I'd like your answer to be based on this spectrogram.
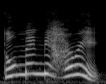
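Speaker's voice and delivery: whiny, drawn-out protest; a mock irritated friend pleading, very high and slow; annoyed reply. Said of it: "반면에 이런 거죠".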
